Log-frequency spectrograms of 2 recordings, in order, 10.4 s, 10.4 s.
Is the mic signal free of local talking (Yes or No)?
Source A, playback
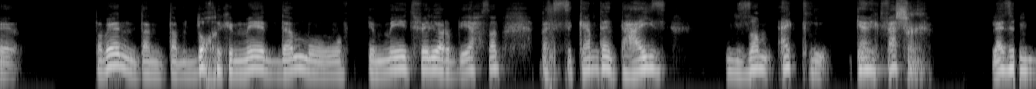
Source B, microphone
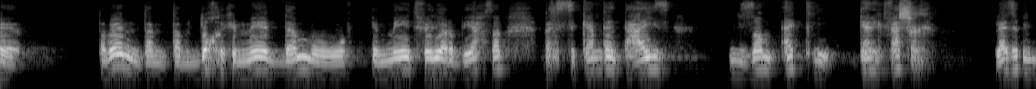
Yes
